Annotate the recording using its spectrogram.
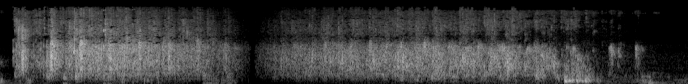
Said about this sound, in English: Please give them a big clap.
